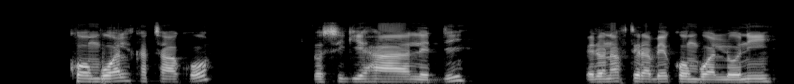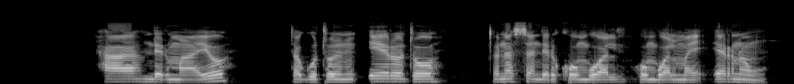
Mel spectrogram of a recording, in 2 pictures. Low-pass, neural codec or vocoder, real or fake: 7.2 kHz; none; real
